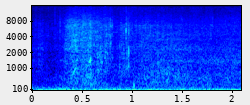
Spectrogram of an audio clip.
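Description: Rustling in dry fallen leaves and brush, strongest about half a second in, with a couple of faint clicks.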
